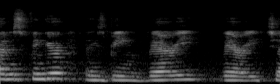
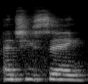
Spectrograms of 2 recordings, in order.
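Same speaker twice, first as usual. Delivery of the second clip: ordinary delivery, nothing marked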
